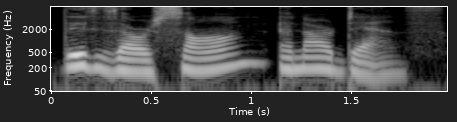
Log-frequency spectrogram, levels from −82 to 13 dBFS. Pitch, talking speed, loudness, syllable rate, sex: 180 Hz, 210 wpm, -20 LUFS, 4.8 syllables/s, female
